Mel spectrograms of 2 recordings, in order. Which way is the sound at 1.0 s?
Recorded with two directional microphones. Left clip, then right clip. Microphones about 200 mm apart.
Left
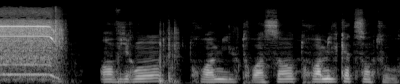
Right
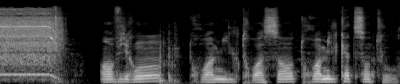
55° right (ahead or behind).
